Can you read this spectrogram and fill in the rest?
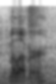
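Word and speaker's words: M'Lover: it's pronounced My Lover? Sorry, yeah. My capital, capital M apostrophe Lover. My Lover.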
